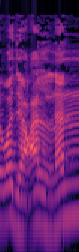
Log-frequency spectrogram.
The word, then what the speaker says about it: وجعلنا: معاشا وجعلنا النهار معاشا ওয়াও ঠোঁট গোল করে উচ্চারণ করতে হবে ওয়াজআলনান ওয়াজিব গুন্নাহ করে পড়তে হবে ওয়াজআলনান নাহা মধ্যে তাবাই একালিফ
